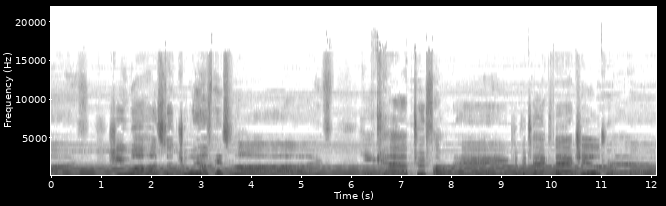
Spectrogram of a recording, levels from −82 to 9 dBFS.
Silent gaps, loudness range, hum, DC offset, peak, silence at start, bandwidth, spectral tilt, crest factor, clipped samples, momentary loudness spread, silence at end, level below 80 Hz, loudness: none; 3 LU; none; under 0.1%; -4 dBFS; 0 s; 17 kHz; -5.5 dB/octave; 18 dB; under 0.1%; 6 LU; 0 s; -70 dBFS; -22 LUFS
